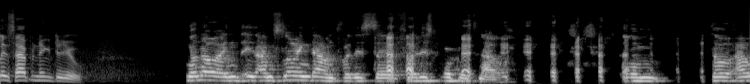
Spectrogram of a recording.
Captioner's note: Sadhguru laughs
